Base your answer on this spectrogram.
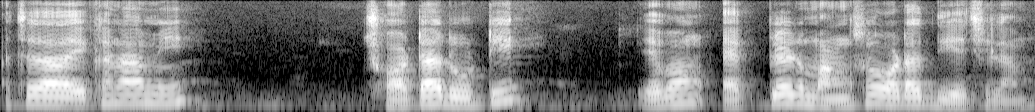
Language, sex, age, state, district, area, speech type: Bengali, male, 18-30, West Bengal, Howrah, urban, spontaneous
